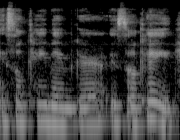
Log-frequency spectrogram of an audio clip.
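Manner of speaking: a hint of the late uncle soothing a little girl; uncle's voice. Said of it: "In his voice".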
